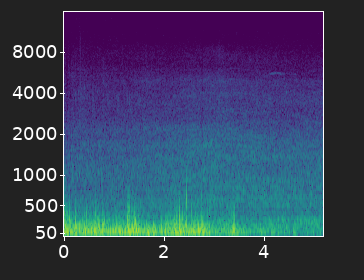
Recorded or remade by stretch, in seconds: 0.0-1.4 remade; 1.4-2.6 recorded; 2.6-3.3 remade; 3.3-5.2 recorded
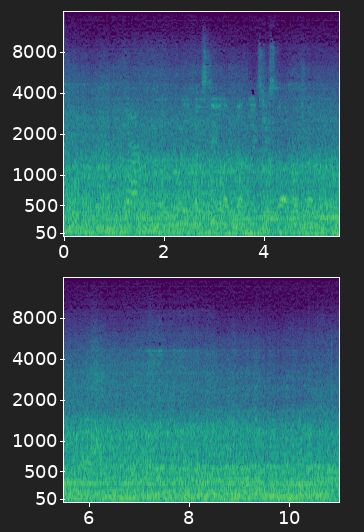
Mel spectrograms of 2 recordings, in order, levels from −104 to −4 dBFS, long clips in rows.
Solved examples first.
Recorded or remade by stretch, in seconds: 0.0-1.8 remade; 1.8-2.8 recorded; 2.8-6.7 remade; 6.7-7.4 recorded; 7.4-11.0 remade

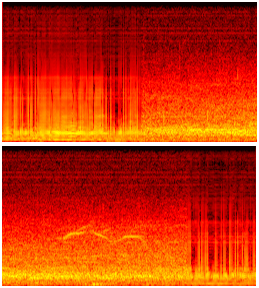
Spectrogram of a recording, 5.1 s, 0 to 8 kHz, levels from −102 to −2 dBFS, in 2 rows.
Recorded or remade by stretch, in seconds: 0.0-1.4 remade; 1.4-4.4 recorded; 4.4-5.1 remade

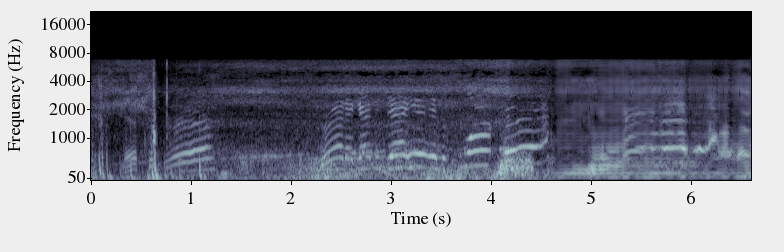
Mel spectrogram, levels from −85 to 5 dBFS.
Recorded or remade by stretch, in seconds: 0.0-4.6 recorded; 4.6-6.6 remade

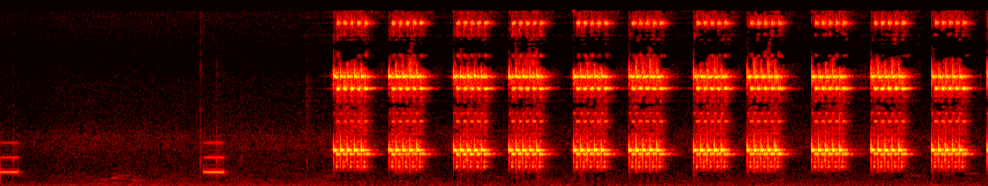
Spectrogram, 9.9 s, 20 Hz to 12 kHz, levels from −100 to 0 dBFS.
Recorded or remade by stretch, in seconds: 0.0-3.0 recorded; 3.0-7.4 remade; 7.4-8.6 recorded; 8.6-9.2 remade; 9.2-9.9 recorded

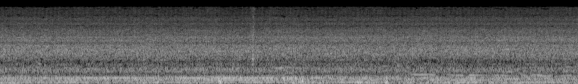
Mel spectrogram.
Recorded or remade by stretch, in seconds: 0.0-5.8 recorded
